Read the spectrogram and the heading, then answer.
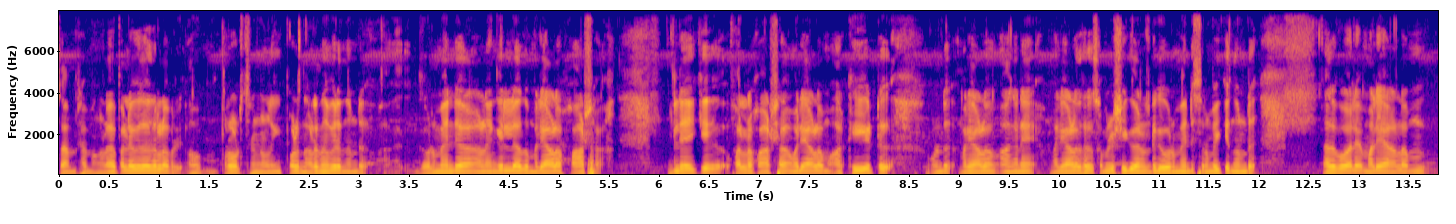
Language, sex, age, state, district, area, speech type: Malayalam, male, 60+, Kerala, Idukki, rural, spontaneous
